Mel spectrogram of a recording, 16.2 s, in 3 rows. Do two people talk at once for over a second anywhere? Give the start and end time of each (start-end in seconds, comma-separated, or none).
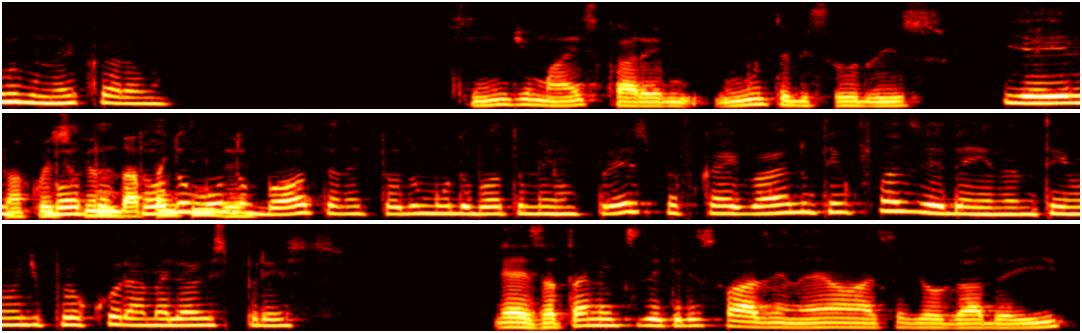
5.4-6.7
